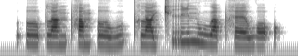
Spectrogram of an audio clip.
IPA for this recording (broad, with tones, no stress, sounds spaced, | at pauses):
ʔ ɤː˧ p l a˧ n pʰ a˦˥ m ʔ ɤː˧ w u˥˩ ʔ pʰ l a˦˥ j kʰ r i˥˩ n w u˧ a̯ pʰ ɛː˦˥ w ɔ˦˥ ʔ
